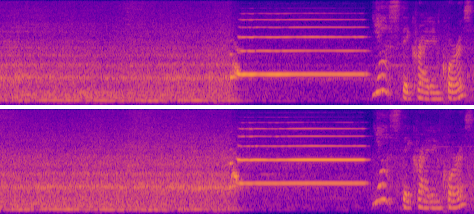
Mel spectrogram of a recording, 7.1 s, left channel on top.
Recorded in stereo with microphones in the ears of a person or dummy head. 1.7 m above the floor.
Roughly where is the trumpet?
Right.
